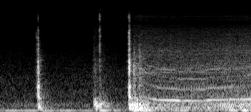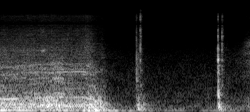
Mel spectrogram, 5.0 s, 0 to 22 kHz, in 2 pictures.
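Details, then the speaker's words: 1990 Toyota Space Cruiser (Model F/MasterAce/Tarago), window being diagnosed because the passenger window wouldn't work: switch clicks, then smooth, even motor whine for about two seconds as the glass goes down and back up. Normal power window operation. "So if I stop talking, you may actually um hear the window go down and back up."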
